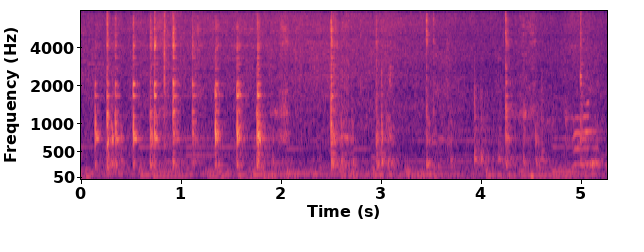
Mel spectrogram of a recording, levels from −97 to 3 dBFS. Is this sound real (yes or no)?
yes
